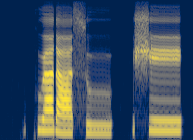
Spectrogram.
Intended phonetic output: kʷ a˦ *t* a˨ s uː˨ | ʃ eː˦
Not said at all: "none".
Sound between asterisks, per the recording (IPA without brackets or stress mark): ɾ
